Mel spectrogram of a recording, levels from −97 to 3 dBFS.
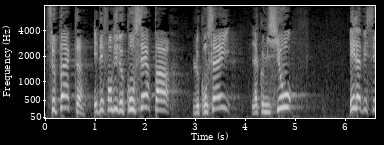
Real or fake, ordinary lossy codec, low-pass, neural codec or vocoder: real; none; none; none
